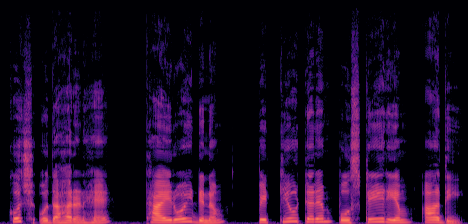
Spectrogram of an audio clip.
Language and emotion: Hindi, neutral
